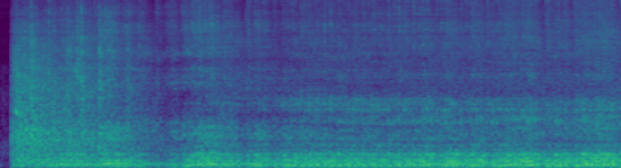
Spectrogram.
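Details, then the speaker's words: Newly acquired built race-car motor, first run: catches and revs with uneven chuggy low pulse, sounds like a John Deere tractor pitter-patter and smokes like one; rough running engine. "i told you it sounds like a tractor even smokes like tractor"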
